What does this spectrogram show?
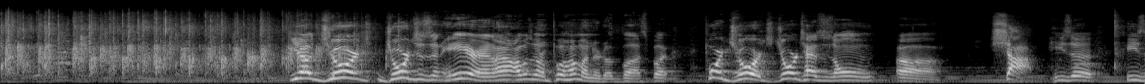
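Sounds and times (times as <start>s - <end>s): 
audience applause: 0.0s - 3.7s
speech: 2.9s - 11.4s.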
